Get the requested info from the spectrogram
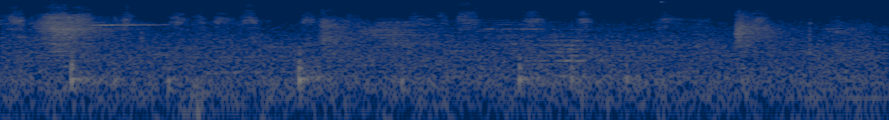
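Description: Marker pen writing on a whiteboard: a few faint strokes and taps of the tip against the board.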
